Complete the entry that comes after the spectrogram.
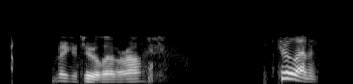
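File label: Raleigh Police Northeast District Dispatch, p25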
